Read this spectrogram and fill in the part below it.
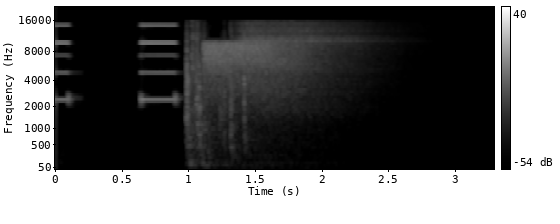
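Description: A microwave door pops open.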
